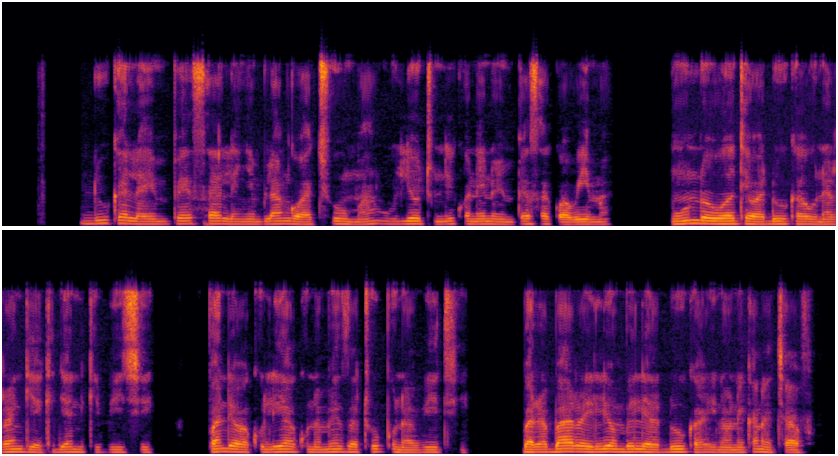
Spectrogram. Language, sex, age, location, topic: Swahili, male, 18-24, Kisii, finance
